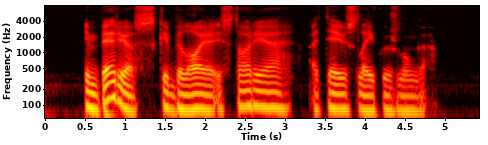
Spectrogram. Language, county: Lithuanian, Vilnius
